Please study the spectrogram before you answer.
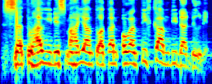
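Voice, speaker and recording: A man with a Malaysian Malay accent tells a sermon story, his voice pitched high with a gravelly edge. He swings from loud and dramatic to hushed. The sound rings with a long echo off a prayer hall. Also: level tone, brisk. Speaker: preacher.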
